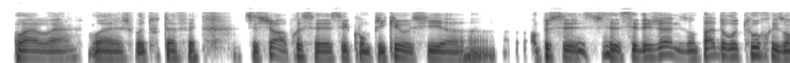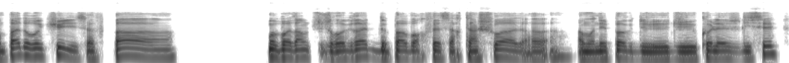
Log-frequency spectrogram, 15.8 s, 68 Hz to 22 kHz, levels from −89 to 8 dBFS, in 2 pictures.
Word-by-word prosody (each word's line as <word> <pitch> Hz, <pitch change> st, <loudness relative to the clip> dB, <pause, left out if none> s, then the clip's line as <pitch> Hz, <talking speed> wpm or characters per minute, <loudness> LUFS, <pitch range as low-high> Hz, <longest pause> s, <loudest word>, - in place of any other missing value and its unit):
Ouais, 110 Hz, -2 st, +3 dB
ouais. 105 Hz, 0 st, -3 dB, 0.2 s
Ouais, 100 Hz, -1 st, +1 dB
je 100 Hz, -, -8 dB
vois -, -, +2 dB
tout -, -, -11 dB
à 105 Hz, -, +2 dB
fait. 110 Hz, +1 st, -2 dB, 0.5 s
C'est -, -, 0 dB
sûr, -, -, +1 dB
après 125 Hz, -, -1 dB
c'est 100 Hz, -3 st, 0 dB
c'est 110 Hz, +1 st, -1 dB
compliqué 100 Hz, +4 st, +1 dB
aussi, 105 Hz, 0 st, +1 dB
heu, 95 Hz, 0 st, -3 dB, 0.7 s
en -, -, -4 dB
plus, 130 Hz, -, +3 dB
c'est 115 Hz, -, +1 dB
c'est 120 Hz, -, 0 dB
c'est 115 Hz, -, 0 dB
des 115 Hz, -, +3 dB
jeunes, 150 Hz, 0 st, -1 dB
ils 105 Hz, -1 st, -5 dB
ont 105 Hz, -, -1 dB
pas 135 Hz, +2 st, +3 dB
de 140 Hz, -, -5 dB
retour, 135 Hz, +2 st, 0 dB
ils 105 Hz, -3 st, +3 dB
ont 105 Hz, -, +2 dB
pas 135 Hz, +7 st, +2 dB
de 145 Hz, -, -1 dB
recul, 135 Hz, 0 st, +1 dB
ils 110 Hz, -2 st, -4 dB
savent 105 Hz, +1 st, -2 dB
pas, 135 Hz, -2 st, +2 dB
hein. 120 Hz, +1 st, -8 dB, 0.9 s
Moi, 125 Hz, -, +6 dB
par 120 Hz, 0 st, +4 dB
exemple, 120 Hz, 0 st, -2 dB
je 105 Hz, -, -3 dB
regrette 110 Hz, +4 st, 0 dB
de -, -, +4 dB
pas -, -, +3 dB
avoir 105 Hz, -1 st, -3 dB
fait 110 Hz, -, +2 dB
certains 105 Hz, 0 st, 0 dB
choix-là, 110 Hz, -3 st, -1 dB, 0.3 s
à -, -, +2 dB
mon 100 Hz, 0 st, +4 dB
époque 105 Hz, 0 st, +1 dB
du 100 Hz, 0 st, +2 dB
du 100 Hz, 0 st, +2 dB
collège, 105 Hz, -2 st, 0 dB
lycée 165 Hz, +12 st, -1 dB
110 Hz, 210 wpm, -23 LUFS, 100-125 Hz, 0.9 s, Moi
